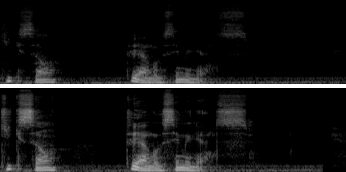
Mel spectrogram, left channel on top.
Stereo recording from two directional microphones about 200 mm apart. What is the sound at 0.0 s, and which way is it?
Speech, 30° right (ahead or behind).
